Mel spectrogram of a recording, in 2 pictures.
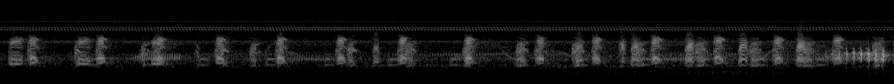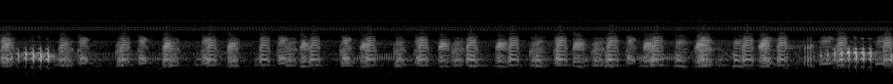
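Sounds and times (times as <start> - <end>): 
insects: 0.0 - 17.8
Southern leopard frog calling: 0.1 - 17.8.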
